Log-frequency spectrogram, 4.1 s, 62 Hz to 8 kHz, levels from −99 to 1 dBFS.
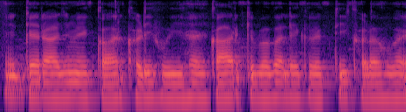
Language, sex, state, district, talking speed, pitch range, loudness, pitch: Hindi, male, Bihar, Jahanabad, 220 wpm, 110-115 Hz, -37 LUFS, 115 Hz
